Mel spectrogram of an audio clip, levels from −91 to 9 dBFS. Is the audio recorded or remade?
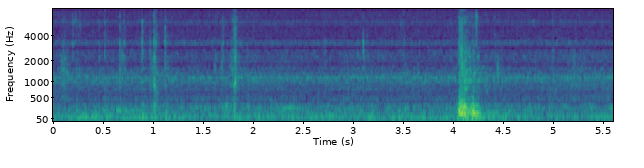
remade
